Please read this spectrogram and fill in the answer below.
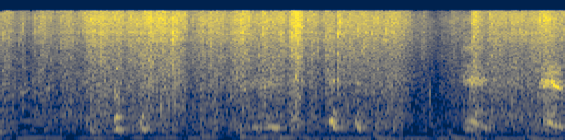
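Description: A woman laughing in short, breathy bursts, with the rustle of a plastic bag being handled.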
